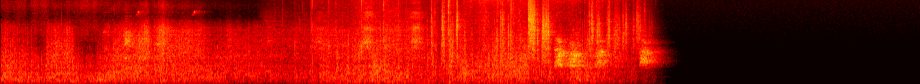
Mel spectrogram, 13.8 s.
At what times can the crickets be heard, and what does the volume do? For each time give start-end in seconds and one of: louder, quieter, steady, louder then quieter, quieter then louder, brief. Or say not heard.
not heard.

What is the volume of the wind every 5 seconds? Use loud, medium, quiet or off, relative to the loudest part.
loud, loud, off.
